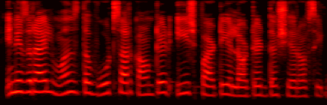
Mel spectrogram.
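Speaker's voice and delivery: slow, deliberate textbook reading; slow reading aloud. Acted. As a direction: read each English word out slowly for the class.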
